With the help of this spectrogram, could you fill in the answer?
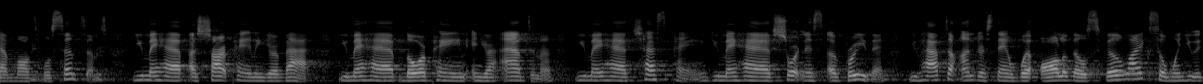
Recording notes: Live Panel Discussion. Here in Baltimore.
